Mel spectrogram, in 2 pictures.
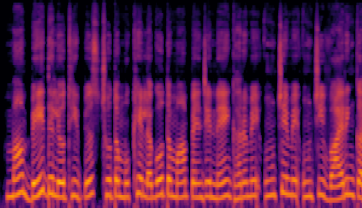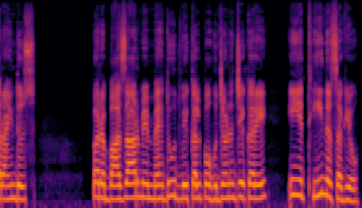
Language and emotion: Sindhi, sad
